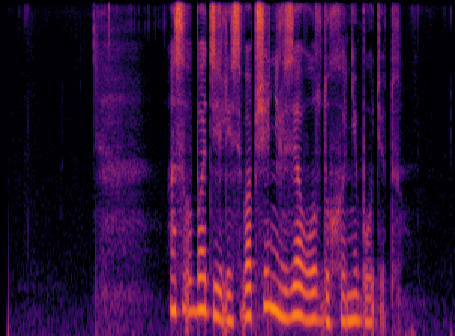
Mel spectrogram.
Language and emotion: Russian, sad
